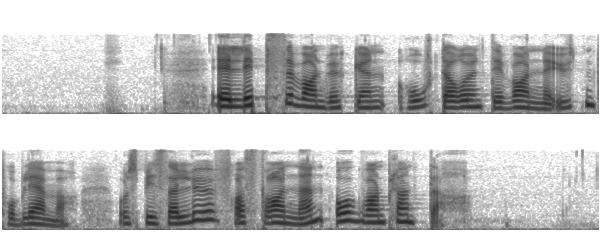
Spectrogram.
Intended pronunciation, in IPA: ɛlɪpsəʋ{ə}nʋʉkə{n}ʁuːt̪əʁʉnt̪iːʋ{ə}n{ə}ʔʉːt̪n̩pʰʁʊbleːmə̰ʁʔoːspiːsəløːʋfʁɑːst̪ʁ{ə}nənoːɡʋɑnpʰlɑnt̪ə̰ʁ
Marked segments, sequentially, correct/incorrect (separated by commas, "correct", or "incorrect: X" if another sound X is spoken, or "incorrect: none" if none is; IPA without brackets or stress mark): incorrect: ɑ, correct, incorrect: ɑ, correct, incorrect: ɑ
